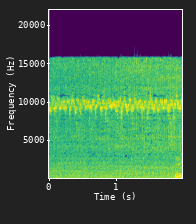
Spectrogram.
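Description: Insects buzzing steadily at a high pitch, wavering slightly, over a low background rumble.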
